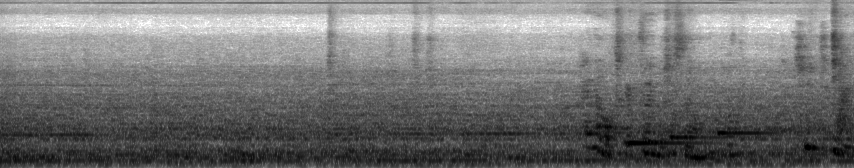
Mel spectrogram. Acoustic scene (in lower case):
elevator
